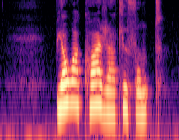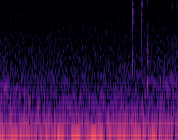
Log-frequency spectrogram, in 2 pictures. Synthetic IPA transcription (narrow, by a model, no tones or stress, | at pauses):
b̥jœwɑkʰʋɑːɹɑt̪ʰɪl̩fʊnt̪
